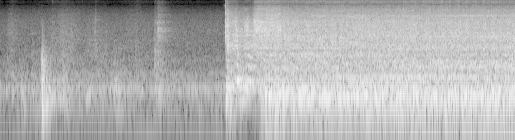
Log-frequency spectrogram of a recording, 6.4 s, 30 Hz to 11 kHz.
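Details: 1965 Ford Ranchero after new cam, lifters and timing chain to cure a valvetrain tick, first start after priming oil: brief quiet clatter, then catches and settles to smooth steady fast run, no knocking; healthy.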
